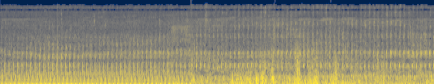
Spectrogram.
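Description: A mid-sized engine running at a steady idle with a fast, even chug, louder for the first half and fading about four seconds in.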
